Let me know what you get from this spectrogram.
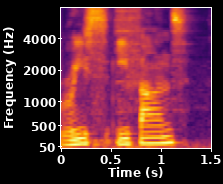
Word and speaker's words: Rhys Ifans: Rhys Ifans? – Yes, that's right.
